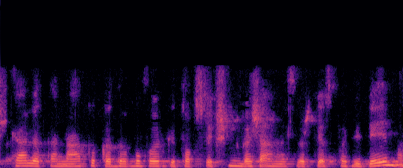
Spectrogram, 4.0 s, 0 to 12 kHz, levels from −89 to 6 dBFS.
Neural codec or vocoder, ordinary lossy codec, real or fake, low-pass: none; AAC, 48 kbps; real; 7.2 kHz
